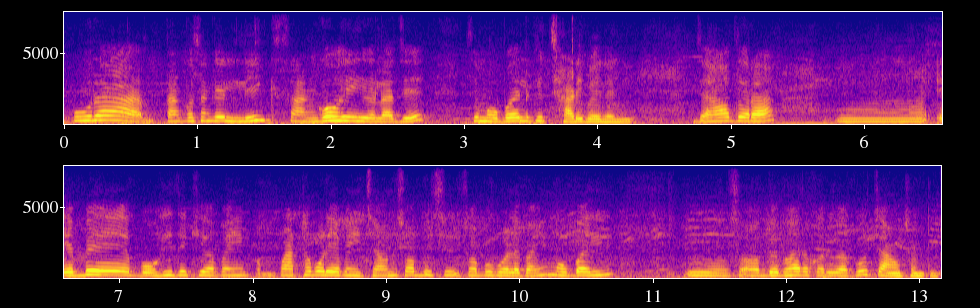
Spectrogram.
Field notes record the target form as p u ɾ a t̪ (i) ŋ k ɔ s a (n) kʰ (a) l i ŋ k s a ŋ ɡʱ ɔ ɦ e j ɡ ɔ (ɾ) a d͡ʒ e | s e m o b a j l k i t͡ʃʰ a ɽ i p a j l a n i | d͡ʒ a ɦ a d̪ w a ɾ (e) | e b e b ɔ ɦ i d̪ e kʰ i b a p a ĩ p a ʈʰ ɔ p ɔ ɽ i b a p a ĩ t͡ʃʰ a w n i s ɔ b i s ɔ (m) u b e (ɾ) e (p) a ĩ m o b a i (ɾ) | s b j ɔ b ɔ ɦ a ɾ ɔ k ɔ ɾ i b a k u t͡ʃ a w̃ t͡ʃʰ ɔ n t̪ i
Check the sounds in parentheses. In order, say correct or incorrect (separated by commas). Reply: incorrect, incorrect, incorrect, incorrect, incorrect, incorrect, incorrect, correct, incorrect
